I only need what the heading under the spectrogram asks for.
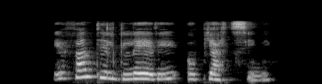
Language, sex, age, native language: Icelandic, female, 20-29, Polish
